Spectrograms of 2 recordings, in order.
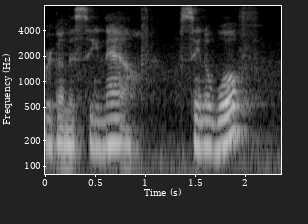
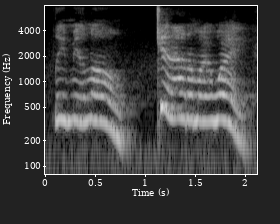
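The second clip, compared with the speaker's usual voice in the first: fussing Red; 8 semitones higher than usual. Retold or imitated. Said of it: "That's what I think she's saying".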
